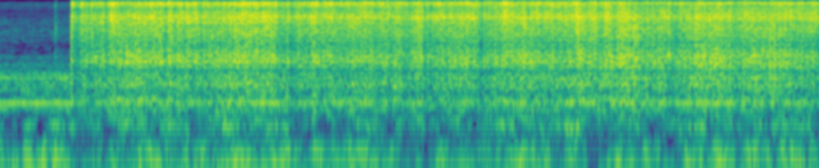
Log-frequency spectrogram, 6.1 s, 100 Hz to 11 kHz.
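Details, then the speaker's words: Cheap multipro MIG-MMA/TIG 160 welding gasless flux-core (no CO2) wire with the ground clamp and torch connections on the wrong polarity: harsh, erratic crackling and popping arc, leaving spatter grains that don't fuse into the plate. "the position of installing the accessories is wrong or not suitable, then what happens is that the welding is like this, there are grains and the results are not integrated into the plate material."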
